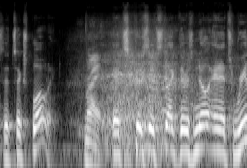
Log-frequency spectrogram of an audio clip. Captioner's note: audience laughing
